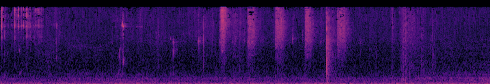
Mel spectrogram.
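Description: A heart chakra spray bottle mists in a series of short, hissy spritzes, several in quick succession, fairly soft against a quiet low background with no talking.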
